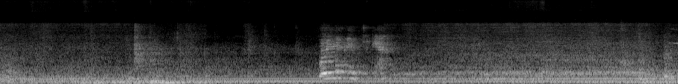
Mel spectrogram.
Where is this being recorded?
in an elevator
